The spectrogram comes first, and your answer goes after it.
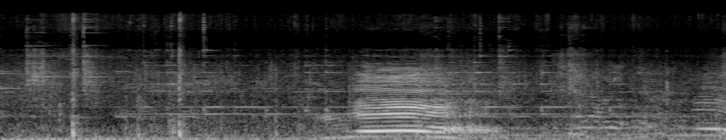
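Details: Cattle freed from goshala shelters on the outskirts of Nagpur, India, rushing through the streets; one loud, drawn-out harmonic moo lasting about a second, with cowbells clinking and ringing throughout.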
